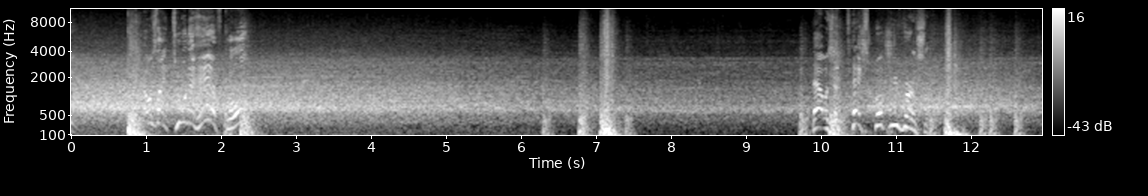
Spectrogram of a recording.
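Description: A large crowd roars and cheers in an arena.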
